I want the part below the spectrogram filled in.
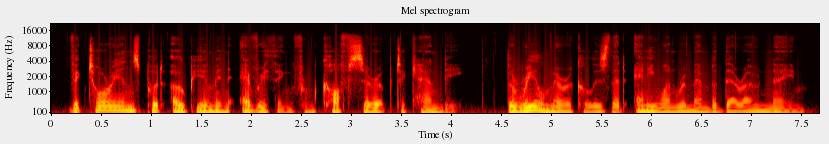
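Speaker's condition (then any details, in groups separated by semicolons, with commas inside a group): No condition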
